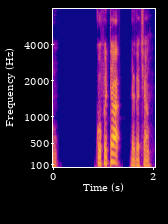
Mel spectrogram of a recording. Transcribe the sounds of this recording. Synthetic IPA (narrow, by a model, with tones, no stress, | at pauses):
u˨ | kʷu˨ɸi˦ta˦ | dɐ˨ɡa˨t͡ʃɐ˦ŋ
